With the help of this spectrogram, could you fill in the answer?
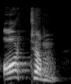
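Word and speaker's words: autumn: पत झड़ है बेटा ऑटम स्पेलिंग है ए यू टी यू एम एन लेकिन यहां एन साइलेंट है आर या तो सॉफ्ट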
